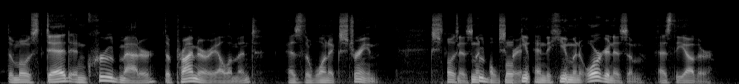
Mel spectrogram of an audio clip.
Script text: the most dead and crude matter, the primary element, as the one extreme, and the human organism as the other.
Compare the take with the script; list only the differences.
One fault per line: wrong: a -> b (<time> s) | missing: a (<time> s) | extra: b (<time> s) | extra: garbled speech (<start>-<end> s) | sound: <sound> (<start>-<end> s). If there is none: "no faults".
extra: garbled speech (4.3-5.3 s)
